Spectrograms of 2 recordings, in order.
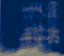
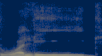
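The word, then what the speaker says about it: وليد: one is somebody's name it's not walid it's waleed so be careful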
